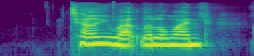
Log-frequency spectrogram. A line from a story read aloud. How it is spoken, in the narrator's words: Clint replied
